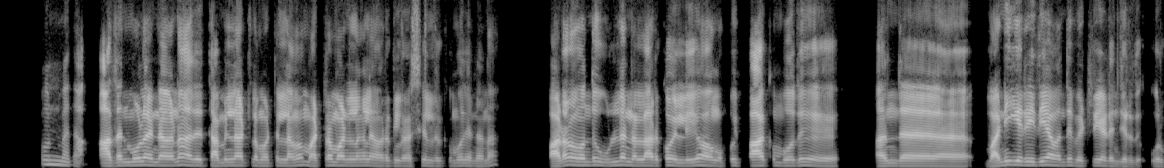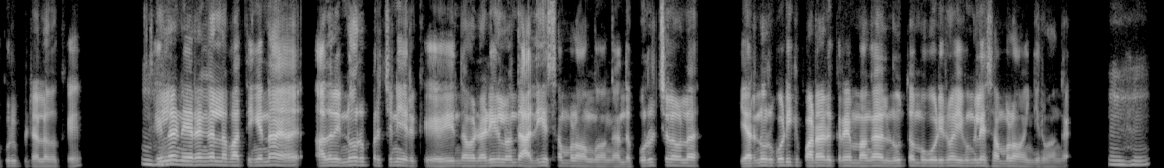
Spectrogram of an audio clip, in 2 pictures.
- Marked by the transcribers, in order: drawn out: "அந்த"
- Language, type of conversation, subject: Tamil, podcast, ஓர் படத்தைப் பார்க்கும்போது உங்களை முதலில் ஈர்க்கும் முக்கிய காரணம் என்ன?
